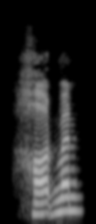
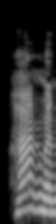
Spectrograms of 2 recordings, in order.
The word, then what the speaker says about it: Hantman: Well, today I have the pleasure of having Aaron and I'm going to say your last name wrong. Hartman. Hman. Hman.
